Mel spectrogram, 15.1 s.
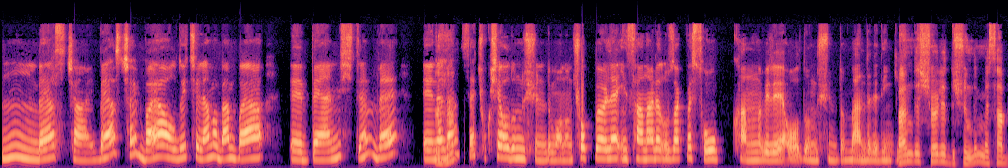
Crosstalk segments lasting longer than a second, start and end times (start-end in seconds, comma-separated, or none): none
